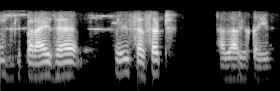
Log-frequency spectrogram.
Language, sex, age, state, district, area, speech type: Urdu, male, 18-30, Bihar, Purnia, rural, conversation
